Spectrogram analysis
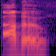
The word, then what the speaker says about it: Barbeau: Hal Holbrook and Fritz Weaver are in this one, and a lady by the name of Adrienne Barbeau. Barbeau is the right pronunciation, I think.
